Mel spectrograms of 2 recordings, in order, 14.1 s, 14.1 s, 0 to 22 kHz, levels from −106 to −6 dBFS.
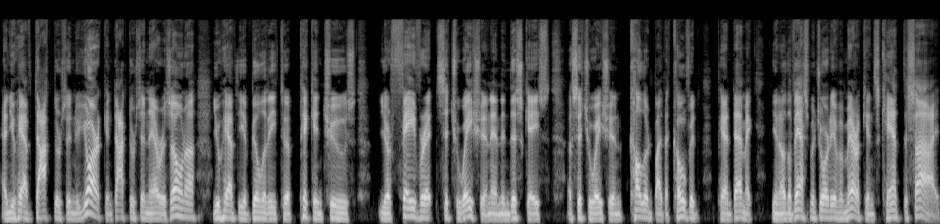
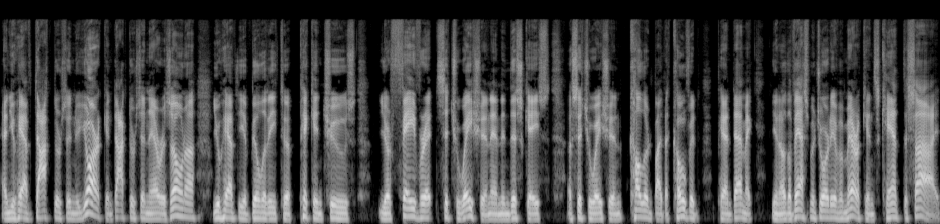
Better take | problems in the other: neither | none

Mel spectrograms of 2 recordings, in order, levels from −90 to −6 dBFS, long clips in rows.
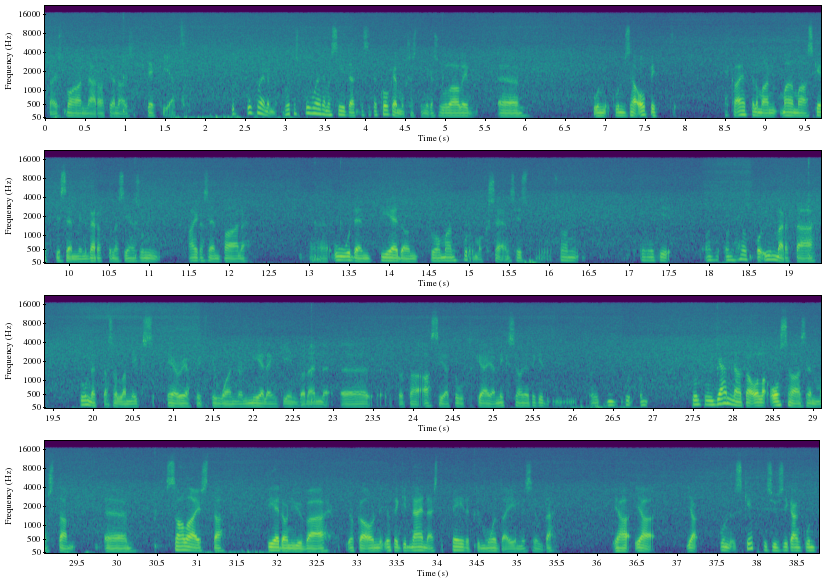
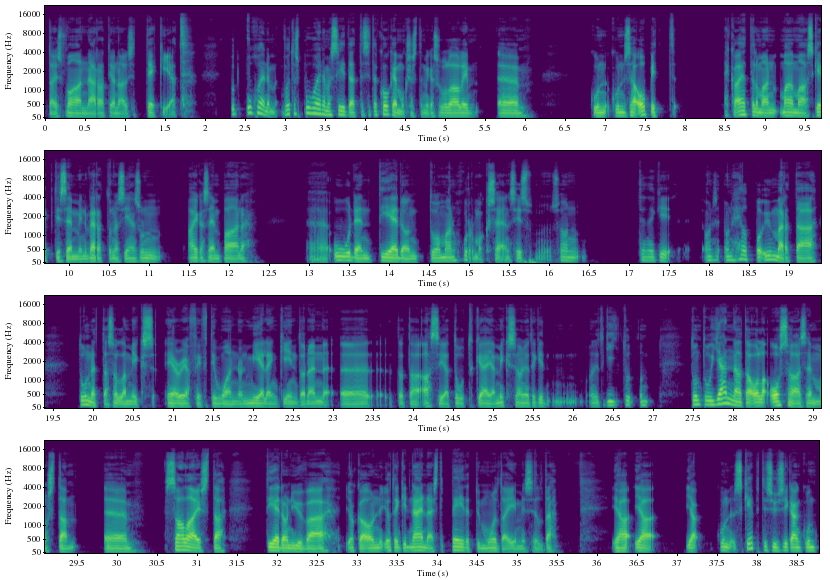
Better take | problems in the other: second | hiss; loud; throughout; 5 dB below the speech

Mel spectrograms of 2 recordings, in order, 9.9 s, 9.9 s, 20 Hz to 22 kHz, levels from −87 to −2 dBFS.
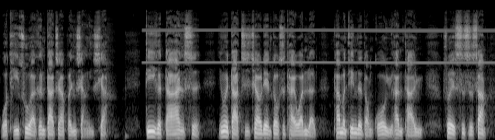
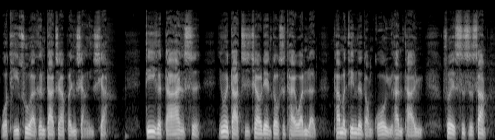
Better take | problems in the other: second | high-pitched whine; noticeable; from 3 s on; 3.5 kHz, 15 dB below the speech

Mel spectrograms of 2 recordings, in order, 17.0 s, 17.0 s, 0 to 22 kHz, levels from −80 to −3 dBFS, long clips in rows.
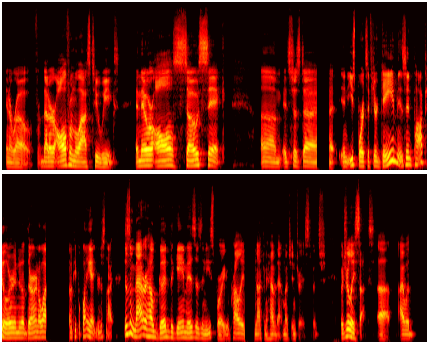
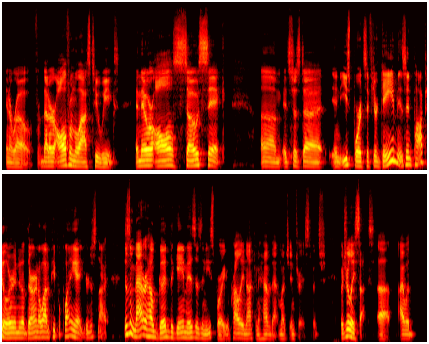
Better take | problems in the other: second | audio freezing; at 6.5 s, at 9.5 s and at 13 s

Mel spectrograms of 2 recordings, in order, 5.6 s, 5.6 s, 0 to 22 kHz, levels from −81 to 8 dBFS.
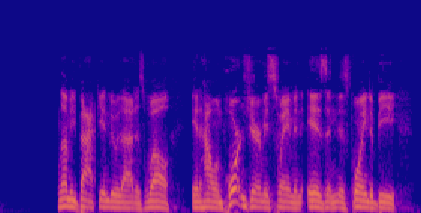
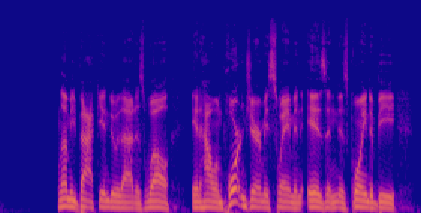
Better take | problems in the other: second | garbled, watery; badly; nothing above 7.5 kHz

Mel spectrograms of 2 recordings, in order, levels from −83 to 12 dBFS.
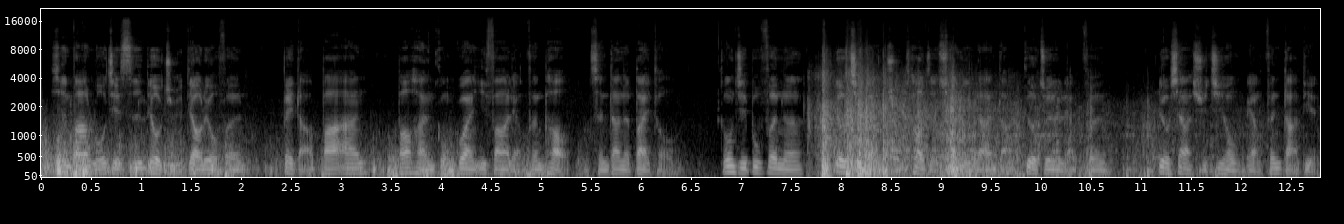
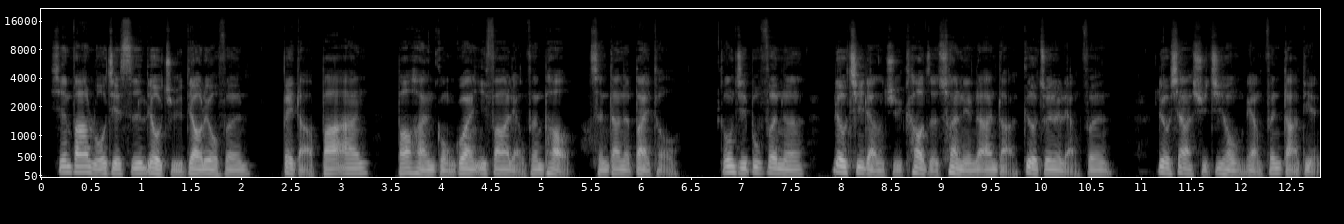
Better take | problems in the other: second | rain or running water; very loud; throughout; 2 dB above the speech

